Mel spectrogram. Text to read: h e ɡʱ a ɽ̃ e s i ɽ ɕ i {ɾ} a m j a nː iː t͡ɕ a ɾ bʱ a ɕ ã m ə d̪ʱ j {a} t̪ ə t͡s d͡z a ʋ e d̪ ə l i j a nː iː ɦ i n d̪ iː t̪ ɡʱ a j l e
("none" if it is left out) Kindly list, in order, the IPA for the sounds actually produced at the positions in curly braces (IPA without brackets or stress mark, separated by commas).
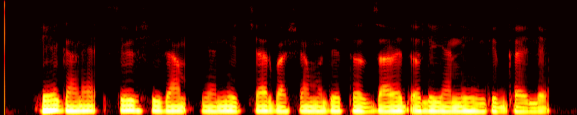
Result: ɾ, e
